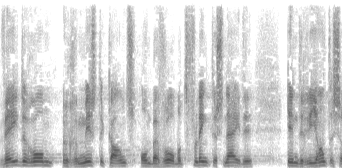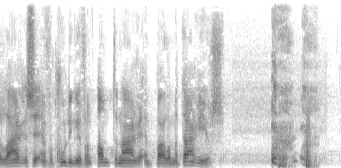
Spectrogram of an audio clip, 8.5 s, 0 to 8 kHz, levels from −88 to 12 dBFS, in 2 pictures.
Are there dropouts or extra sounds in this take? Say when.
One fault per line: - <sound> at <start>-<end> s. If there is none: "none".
- cough at 7.7-8.3 s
